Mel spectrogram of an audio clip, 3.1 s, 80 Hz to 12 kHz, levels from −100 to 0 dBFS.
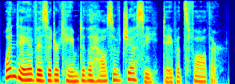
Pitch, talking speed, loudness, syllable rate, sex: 180 Hz, 230 wpm, -17 LUFS, 6.7 syllables/s, female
